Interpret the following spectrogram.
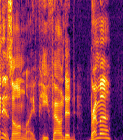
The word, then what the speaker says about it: Pema: own life, he founded Pema Solutions. Did I pronounce that right, Brendan? Yeah, it's a combination of my wife's name and mine.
